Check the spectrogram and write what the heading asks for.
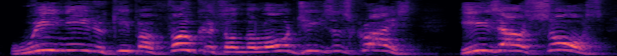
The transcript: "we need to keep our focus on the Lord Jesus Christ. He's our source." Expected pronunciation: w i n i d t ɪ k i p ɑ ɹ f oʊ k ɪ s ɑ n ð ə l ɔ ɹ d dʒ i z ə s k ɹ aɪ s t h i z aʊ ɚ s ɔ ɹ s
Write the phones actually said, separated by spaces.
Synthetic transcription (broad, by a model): w i n i d t ɪ k i p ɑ f oʊ k ɪ s n ð ə l ɔ ɹ d dʒ i z ə s k ɹ aɪ s t h i z aʊ ɚ s ɔ ɹ s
